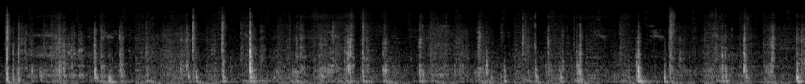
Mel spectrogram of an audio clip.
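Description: Plastic lower dash trim panel of a 2009 Ford Edge clicking and creaking as it is tugged by hand, its retaining clip still holding. Irregular small clicks and knocks, the sharpest just after the start and about two and a half seconds in.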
